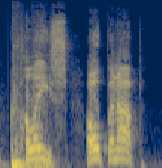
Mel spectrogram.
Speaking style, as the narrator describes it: a voice shouting

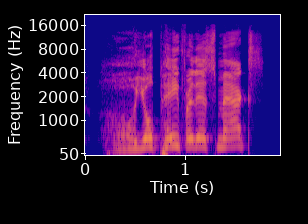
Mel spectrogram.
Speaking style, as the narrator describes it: Gertrude yelled, seething with anger

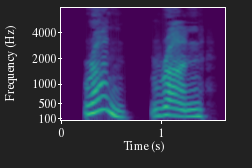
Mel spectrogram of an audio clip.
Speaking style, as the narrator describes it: exclaimed the queen

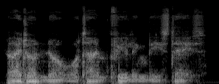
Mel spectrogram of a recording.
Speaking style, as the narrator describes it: Prakash muttered

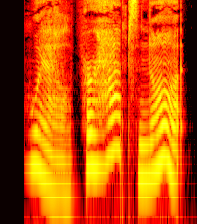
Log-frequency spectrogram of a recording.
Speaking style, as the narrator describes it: said Alice in a soothing tone

